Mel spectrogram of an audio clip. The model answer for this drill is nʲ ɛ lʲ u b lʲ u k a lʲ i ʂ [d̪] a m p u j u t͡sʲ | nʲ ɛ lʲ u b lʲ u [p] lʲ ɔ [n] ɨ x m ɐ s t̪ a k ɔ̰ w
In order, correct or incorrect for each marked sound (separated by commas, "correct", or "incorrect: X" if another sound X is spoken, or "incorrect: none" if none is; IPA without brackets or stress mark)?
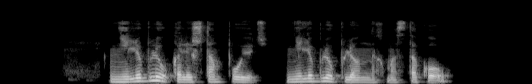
incorrect: t̪, correct, incorrect: nː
